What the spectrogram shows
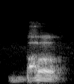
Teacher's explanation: a b sound with air lots of air coming out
